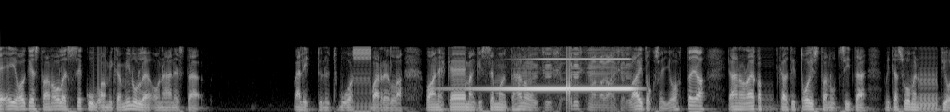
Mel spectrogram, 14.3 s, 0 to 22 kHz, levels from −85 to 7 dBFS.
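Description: Packet loss with last packet repeated first appears from 1.38 to 1.58 s, between "ei oikeastaan ole se" and "mikä minulle on hänestä". There, 120 ms of audio drops out in short bursts spread over 200 ms, the longest lasting 40 ms. The receiver fills each gap by replaying the previous packet, and because the repeats don't line up with the pitch, the run buzzes roboticly at a rate that fits 20 ms packets. The same stutter returns from 5.32 to 5.56 s, with 240 ms lost.

Loudspeaker feedback squeal runs from 6.52 to 9.76 s and stops just before "johtaja ja hän on". The microphone picks up its own loudspeaker, and at 834 Hz the loop gain exceeds one, so a single tone swells over roughly a second and a half to about 10 dB above the speech. Beneath the squeal the packet-loss stutter recurs from 6.82 to 6.98 s (160 ms lost) and from 8.5 to 8.56 s (60 ms). It comes back from 11.46 to 11.6 s, between "ja hän on aika" and "toistanut sitä" (140 ms), and once more from 13.8 to 14.06 s (260 ms).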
